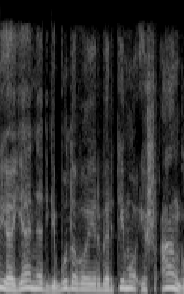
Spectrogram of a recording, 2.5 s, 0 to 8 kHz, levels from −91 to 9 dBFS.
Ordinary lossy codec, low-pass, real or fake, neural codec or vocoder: AAC, 48 kbps; 7.2 kHz; real; none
